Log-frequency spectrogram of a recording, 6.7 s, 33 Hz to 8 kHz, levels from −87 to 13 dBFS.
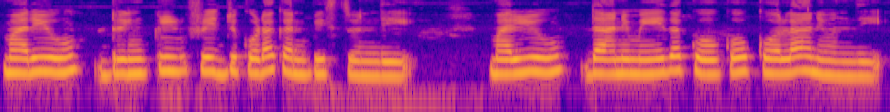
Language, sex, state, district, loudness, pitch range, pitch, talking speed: Telugu, female, Telangana, Hyderabad, -12 LUFS, 220-245 Hz, 230 Hz, 100 wpm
